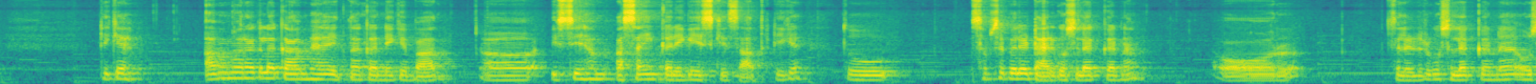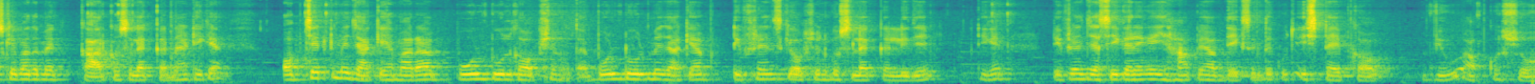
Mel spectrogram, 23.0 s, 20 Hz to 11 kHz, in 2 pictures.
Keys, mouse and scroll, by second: 2.2-5.2 middle drag, 8.2 middle click, 11.8 shift+click, 13.4-16.6 drag, 19.4-23.0 middle drag.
